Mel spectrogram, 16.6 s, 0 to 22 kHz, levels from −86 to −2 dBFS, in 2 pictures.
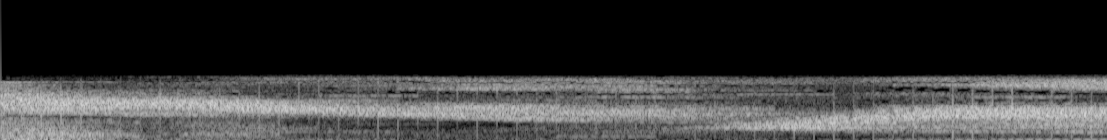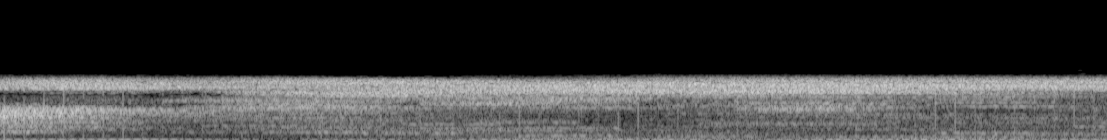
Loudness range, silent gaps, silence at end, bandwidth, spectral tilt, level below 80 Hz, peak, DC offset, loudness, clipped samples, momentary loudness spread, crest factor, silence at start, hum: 8 LU; none; 0 s; 2.5 kHz; -12.5 dB/octave; -48 dBFS; -6 dBFS; under 0.1%; -20 LUFS; under 0.1%; 9 LU; 16 dB; 0 s; none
